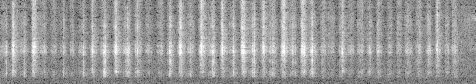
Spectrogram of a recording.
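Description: A wooden stylus scratches repeated short strokes across the flat black-coated card of a spiral-bound scratch-art pad. Each stroke makes a quiet, bright, dry scrape with almost no low end, coming in quick, uneven bursts that fade slightly toward the end.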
